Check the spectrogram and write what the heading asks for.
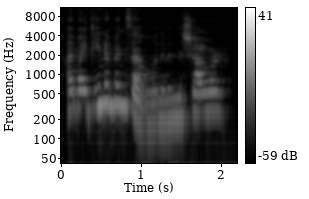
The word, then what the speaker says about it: Menzel: this song i'm um what's her name idina mendel what's her name what's her name idina i said it right i'm idina menzel when i'm in the shower or in my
